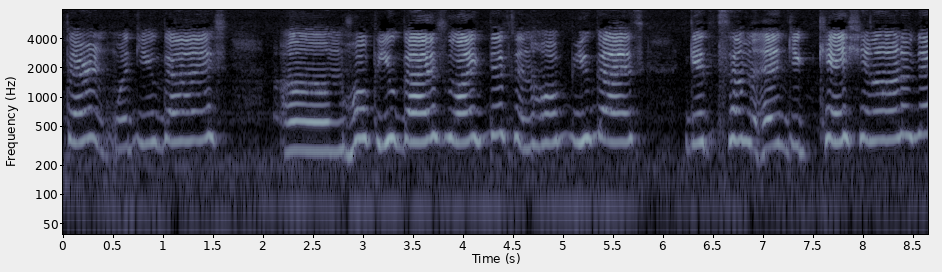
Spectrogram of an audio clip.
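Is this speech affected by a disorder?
Yes: cerebral palsy.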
